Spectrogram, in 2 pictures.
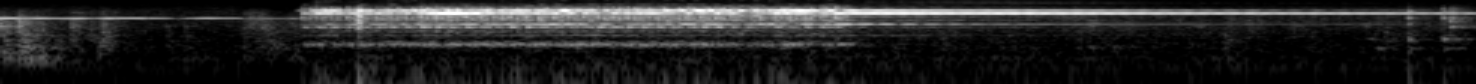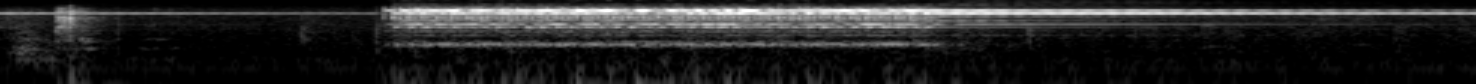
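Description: An old telephone bell rings loudly, in bursts.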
